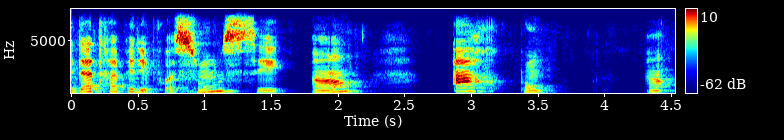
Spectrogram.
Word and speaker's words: harpon: des poissons c'est un harpon un harpon et ici aussi il y aura 1 h muer en début de mots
